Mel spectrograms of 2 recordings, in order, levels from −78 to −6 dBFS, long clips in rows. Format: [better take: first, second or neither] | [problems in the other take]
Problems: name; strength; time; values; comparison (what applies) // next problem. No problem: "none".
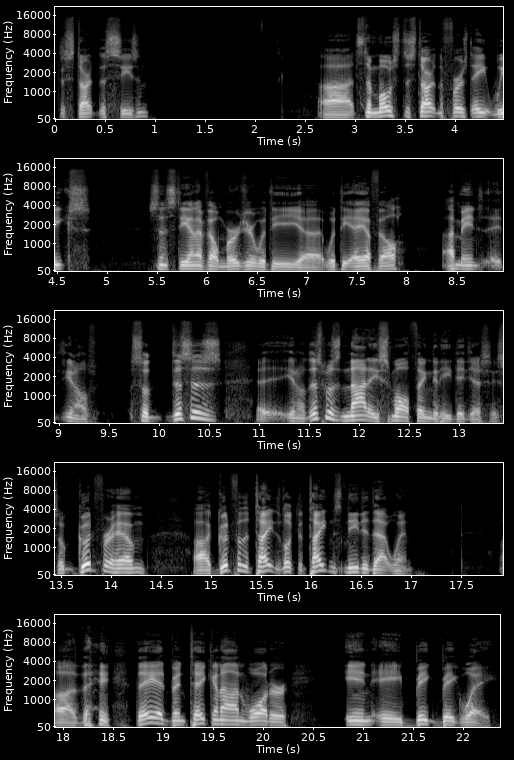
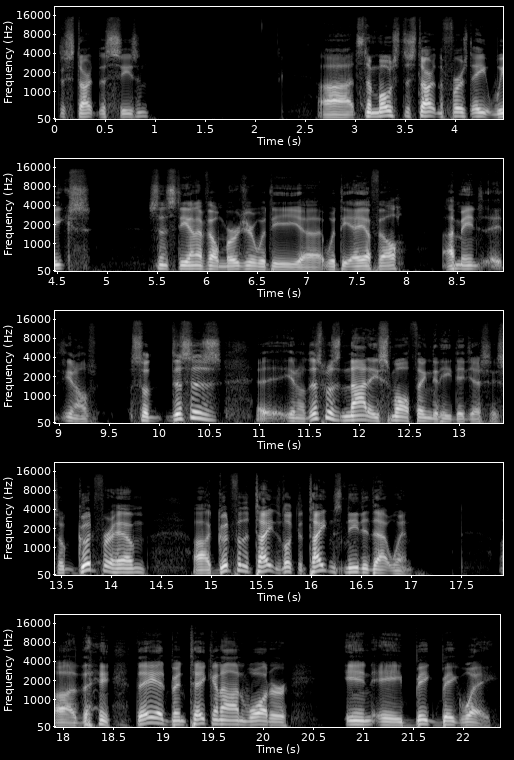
neither | none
